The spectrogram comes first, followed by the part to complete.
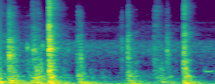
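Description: Several irregular plastic clicks from the steering-column stalk being worked to switch the high beams, the loudest about half a second in and near the end.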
